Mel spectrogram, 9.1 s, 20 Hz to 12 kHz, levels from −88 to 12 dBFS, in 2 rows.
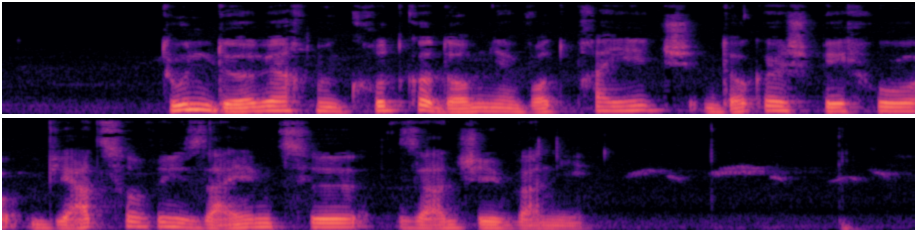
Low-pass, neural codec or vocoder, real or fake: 10.8 kHz; none; real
